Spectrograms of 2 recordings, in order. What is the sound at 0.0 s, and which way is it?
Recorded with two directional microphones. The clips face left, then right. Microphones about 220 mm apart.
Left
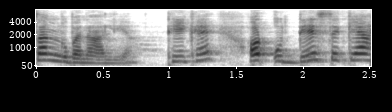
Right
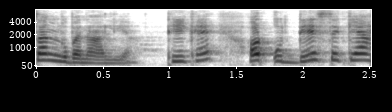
A woman's voice, 35° right (ahead or behind).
